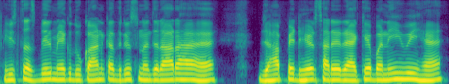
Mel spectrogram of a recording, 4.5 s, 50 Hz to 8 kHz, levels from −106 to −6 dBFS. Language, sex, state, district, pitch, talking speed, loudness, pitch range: Hindi, male, Jharkhand, Garhwa, 155 Hz, 255 wpm, -11 LUFS, 150-165 Hz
